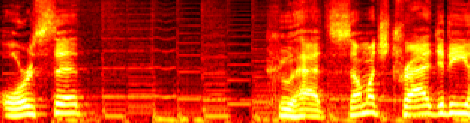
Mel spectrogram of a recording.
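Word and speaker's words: Oersted: I think it's pronounced Orsted, not Wersted. I'm not sure.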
